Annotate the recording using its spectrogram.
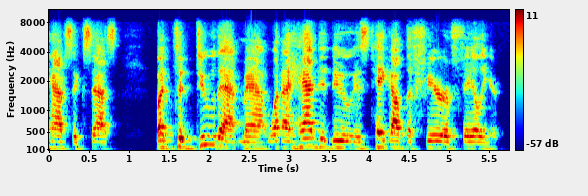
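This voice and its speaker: A man speaks in a normal speaking voice with a fairly high pitch. His intonation is fairly even. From Minnesota, US. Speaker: ski coach and publisher. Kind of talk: casual interview.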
